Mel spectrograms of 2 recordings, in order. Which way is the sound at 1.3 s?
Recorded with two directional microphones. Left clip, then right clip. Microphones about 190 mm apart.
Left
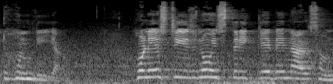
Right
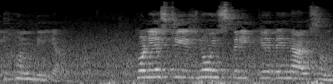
55° left (ahead or behind).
